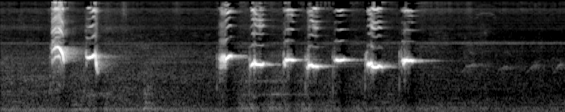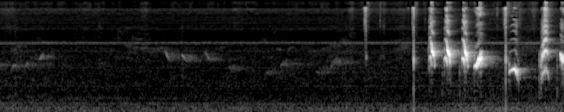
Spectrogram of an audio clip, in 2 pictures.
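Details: Green leafbird (cucak ijo) singing a full, rich song before contest use: an opening pair of sharp notes, then a run of quick downward-slurred whistles, a long silence, and a final burst of bright chattering notes.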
